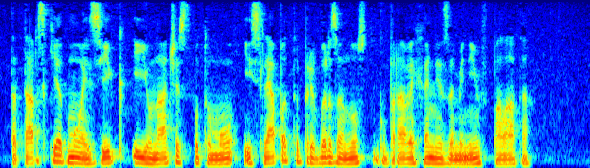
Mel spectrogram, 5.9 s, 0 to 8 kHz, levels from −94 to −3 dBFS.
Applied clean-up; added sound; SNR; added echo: none; none; none; none.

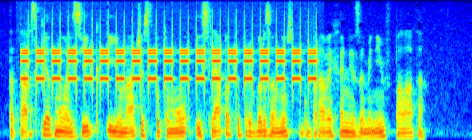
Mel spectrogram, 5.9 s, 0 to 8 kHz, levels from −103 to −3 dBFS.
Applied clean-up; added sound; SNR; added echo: none; Telephone; -4 dB; none.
